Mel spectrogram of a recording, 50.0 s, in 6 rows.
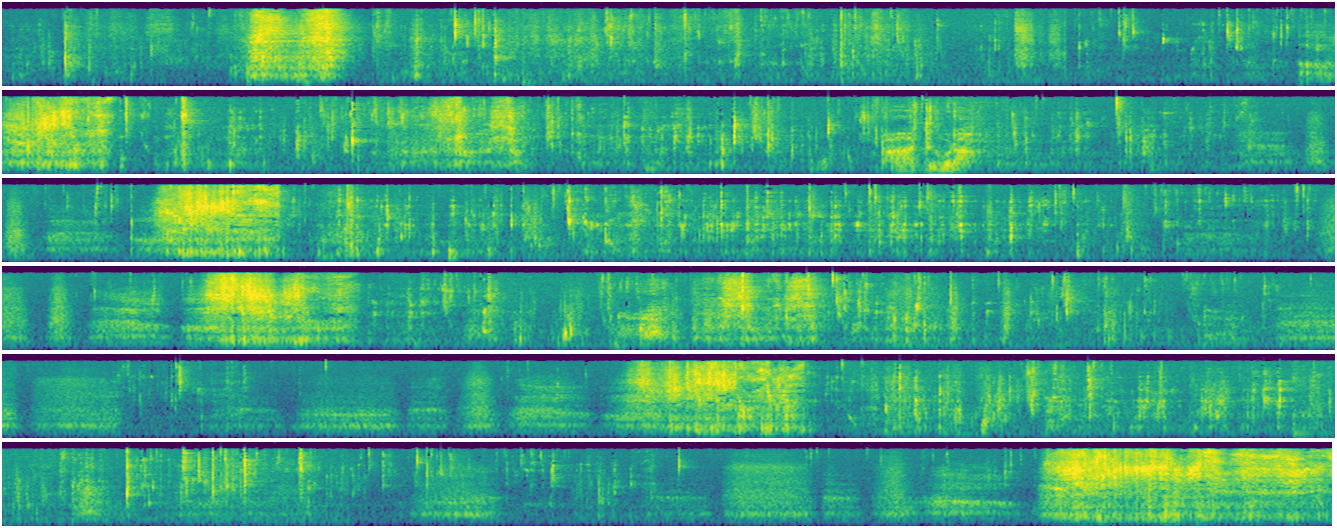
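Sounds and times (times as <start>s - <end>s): wet chewing and mouth clicks: 0.0s - 16.2s, 17.2s - 24.9s, 26.2s - 33.0s, 34.1s - 34.9s, 37.4s - 46.0s
person slurping noodles: 1.4s - 2.3s, 8.1s - 9.2s, 17.6s - 18.9s, 26.2s - 27.3s, 37.2s - 38.5s, 48.1s - 49.9s.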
